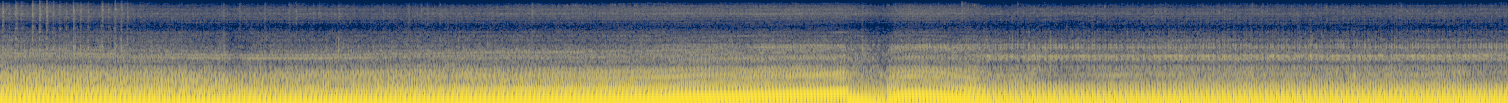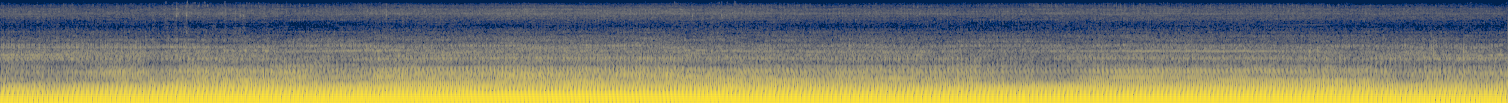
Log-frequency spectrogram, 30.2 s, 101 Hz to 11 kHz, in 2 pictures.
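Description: Yamaha Virago 250's small air-cooled V-twin engine running steadily while the motorcycle is ridden. Its pitch dips and climbs back up about nine seconds in.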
